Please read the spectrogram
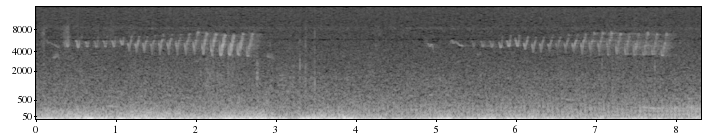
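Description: A songbird singing two phrases, each a rapid trill of high notes about three seconds long that grows louder toward its end, over a steady low rumble.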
